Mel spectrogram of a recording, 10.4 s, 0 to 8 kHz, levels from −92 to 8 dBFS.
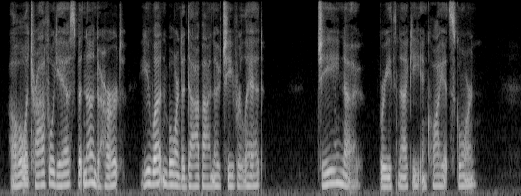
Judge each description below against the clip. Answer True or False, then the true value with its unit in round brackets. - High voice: False (160 Hz)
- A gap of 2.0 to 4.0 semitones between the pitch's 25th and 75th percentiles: True (2.8 semitones)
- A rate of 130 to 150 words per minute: True (145 wpm)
